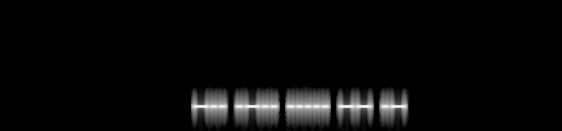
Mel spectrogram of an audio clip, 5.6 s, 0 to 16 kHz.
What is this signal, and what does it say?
Morse code, heard as a keyed tone, about 28 wpm, 700 Hz. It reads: DL5MA
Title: DXCC-100 Call Signs - 5 Characters - Repeated 3x - 28wpm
